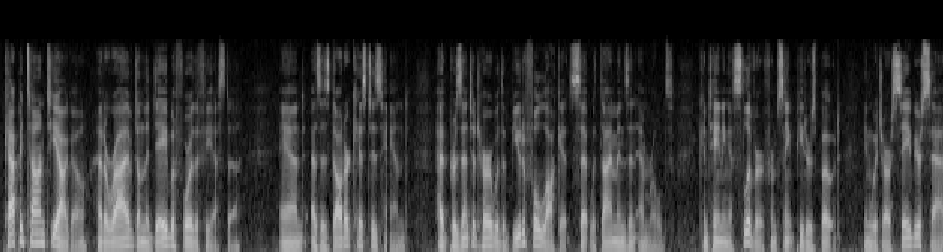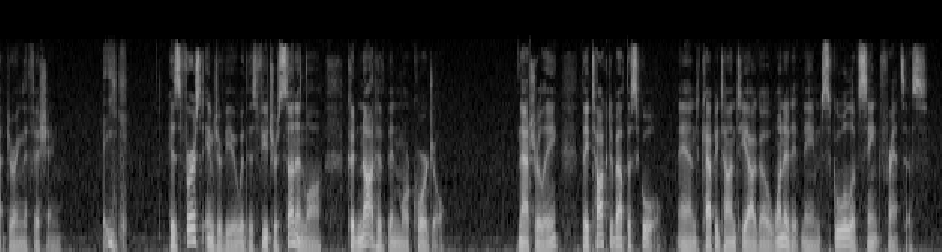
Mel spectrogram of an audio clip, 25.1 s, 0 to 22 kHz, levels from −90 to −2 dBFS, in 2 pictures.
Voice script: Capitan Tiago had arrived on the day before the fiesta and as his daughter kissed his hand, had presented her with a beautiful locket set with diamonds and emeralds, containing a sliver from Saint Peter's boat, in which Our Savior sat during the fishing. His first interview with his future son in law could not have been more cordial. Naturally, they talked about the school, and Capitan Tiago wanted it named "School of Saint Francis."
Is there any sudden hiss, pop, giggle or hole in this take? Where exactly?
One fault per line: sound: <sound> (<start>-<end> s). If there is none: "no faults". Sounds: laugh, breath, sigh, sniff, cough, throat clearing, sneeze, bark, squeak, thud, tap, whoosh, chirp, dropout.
sound: dropout (5.2-5.2 s)
sound: breath (13.9-14.3 s)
